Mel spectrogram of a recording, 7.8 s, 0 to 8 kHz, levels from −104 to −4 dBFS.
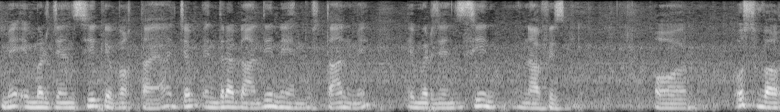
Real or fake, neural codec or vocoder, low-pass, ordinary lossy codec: real; none; none; none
